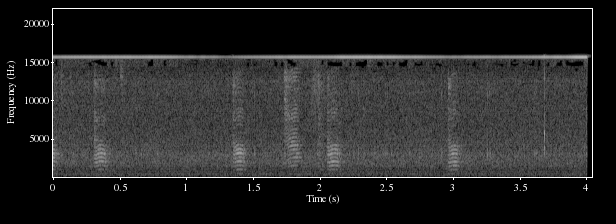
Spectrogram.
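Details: Zebra finch chicks, ten days old and looking out of the nest, give four short, raspy, harmonic calls spaced roughly a second apart over a steady hiss.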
